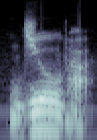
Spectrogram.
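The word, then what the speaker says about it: জিহ্বা: অর্থে ব্যবহৃত হয়েছে ক্ষুদ্র জিহবা শব্দের উচ্চারণ হচ্ছে জিউভা ভারত ভারত খ্যাত আপনার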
